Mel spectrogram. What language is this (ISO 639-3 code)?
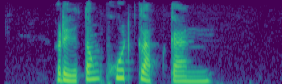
tha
